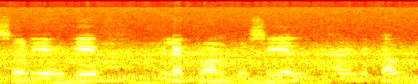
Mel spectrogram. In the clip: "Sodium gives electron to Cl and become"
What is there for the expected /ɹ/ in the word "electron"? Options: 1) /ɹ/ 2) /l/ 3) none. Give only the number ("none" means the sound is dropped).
1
